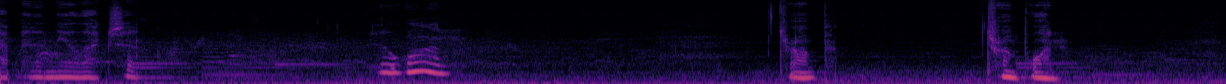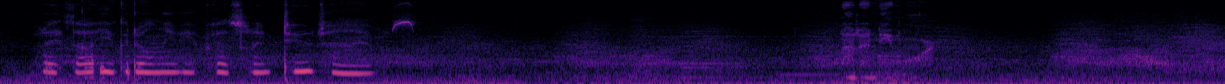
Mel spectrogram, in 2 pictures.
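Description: A woman speaks softly and gently up close.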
